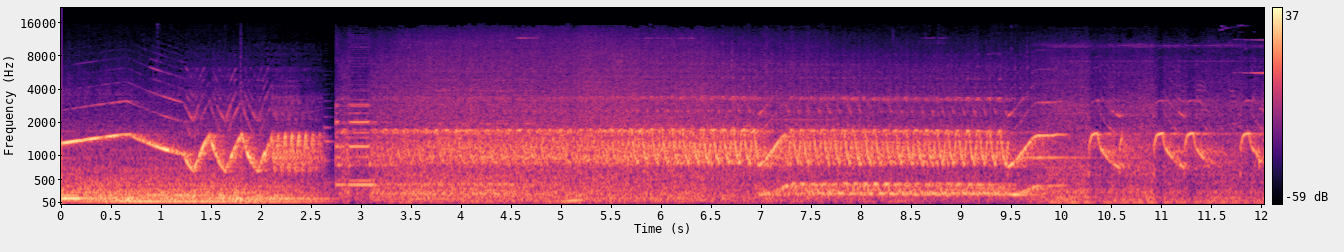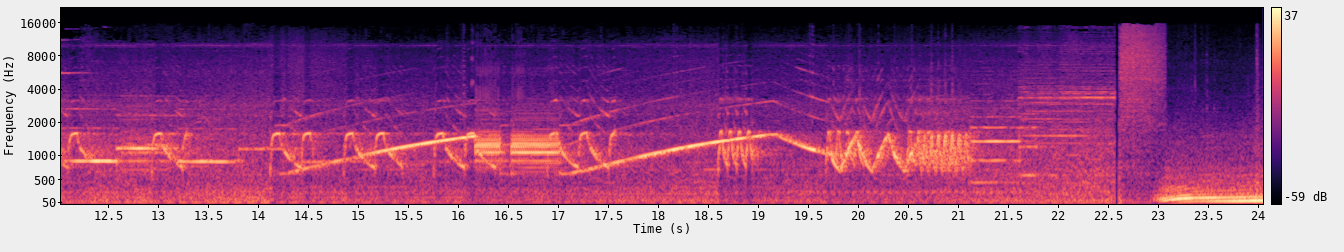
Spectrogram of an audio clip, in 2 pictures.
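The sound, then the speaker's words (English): A police car siren wails loudly on its own, its tone sweeping up and down in repeated rising and falling cycles with a steadier tone in the middle, and no talking. “Police car.”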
